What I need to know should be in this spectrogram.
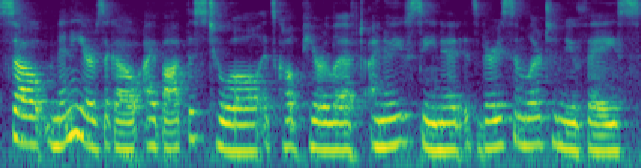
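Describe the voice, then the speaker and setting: A woman talks at a moderate pace with hardly any pauses. Noticeable background noise and audible room echo fill the recording. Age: 60s. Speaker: beauty and skincare vlogger. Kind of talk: casual chat. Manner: conversational, with frequent fillers.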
